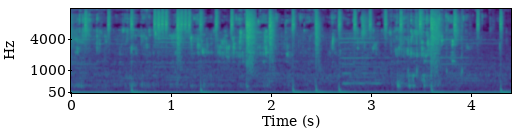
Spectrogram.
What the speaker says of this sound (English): this is 2 quarts of shrimp stock. Go ahead and pour that in there nice and slow.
